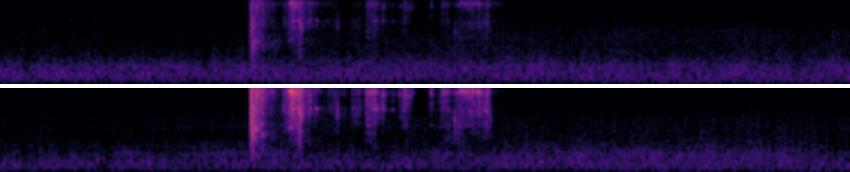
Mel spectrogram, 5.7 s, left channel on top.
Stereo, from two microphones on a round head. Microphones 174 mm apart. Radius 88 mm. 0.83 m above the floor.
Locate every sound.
1.7 s keys jangling: 55° right (ahead or behind), 0.6 m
